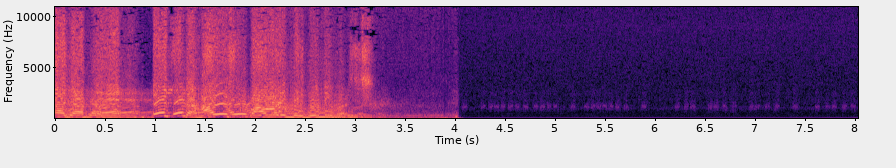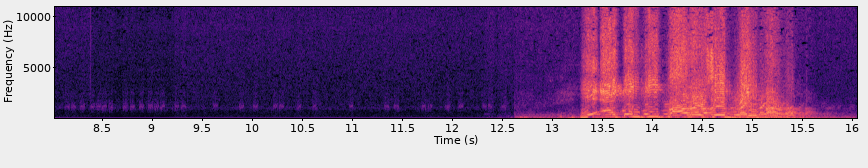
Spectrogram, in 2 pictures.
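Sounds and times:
low hum: 0:00.0 - 0:16.0.

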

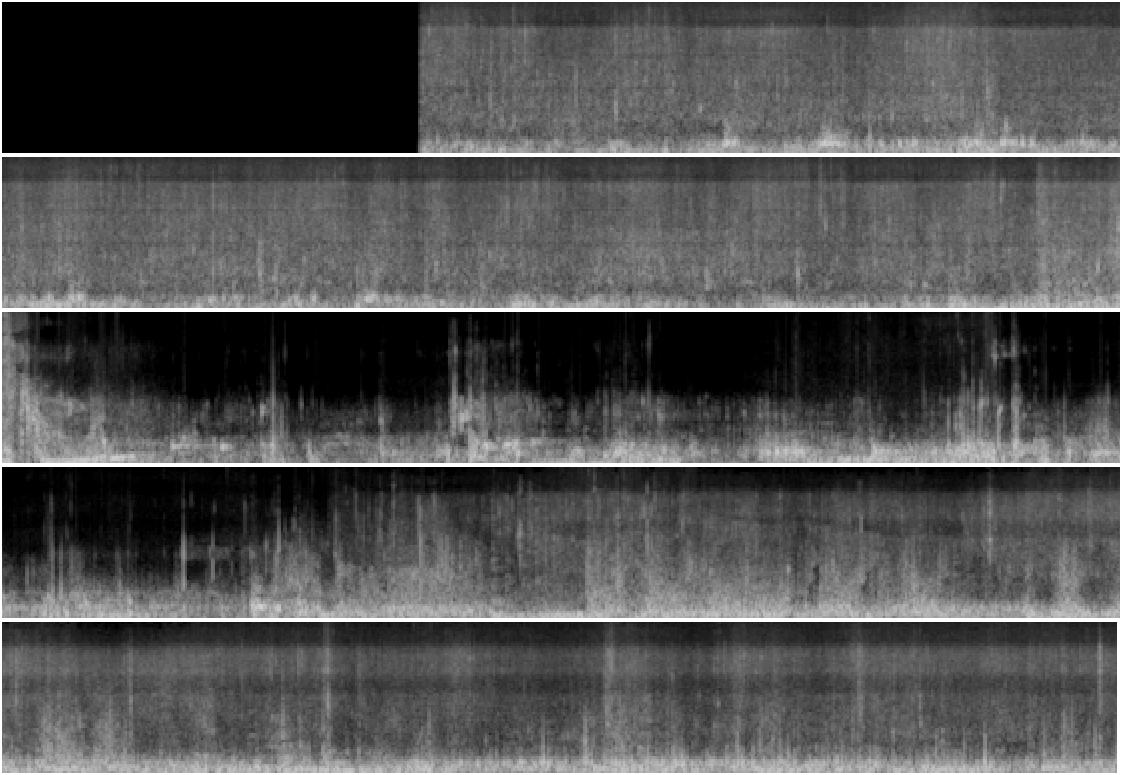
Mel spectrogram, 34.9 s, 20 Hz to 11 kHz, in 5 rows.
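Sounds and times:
water rushing past: 0:02.6 - 0:34.6
paddle splashes: 0:02.6 - 0:34.9
wind buffeting microphone: 0:02.6 - 0:34.9.

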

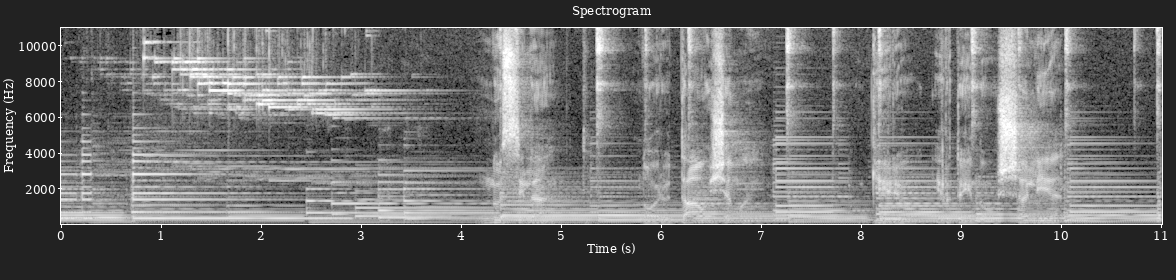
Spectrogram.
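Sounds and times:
man singing into microphone: 0:04.2 - 0:10.6.

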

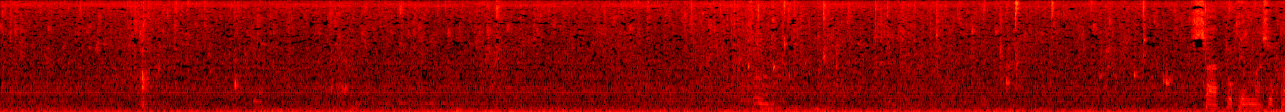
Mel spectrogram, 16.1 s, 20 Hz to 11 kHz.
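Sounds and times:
steady low hum: 0:00.0 - 0:16.0
water dripping and splashing: 0:00.0 - 0:16.0.

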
